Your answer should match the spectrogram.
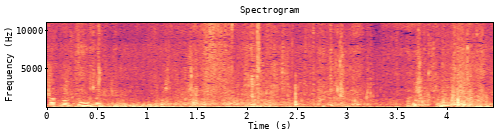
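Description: Wind rumbling on the microphone at the lakeside, with a few short knocks and rustles as the carp sling is carried over the bank stones to the water.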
